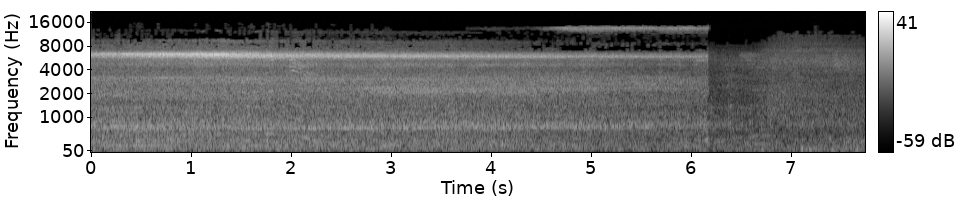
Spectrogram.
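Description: Electric commuter train running along the tracks: a steady rumble carrying a high steady whine, slowly fading. About six seconds in the sound changes abruptly and the high end drops away.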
